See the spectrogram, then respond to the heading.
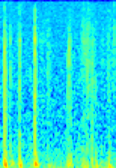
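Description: An apple is tapped for ASMR, giving a quick series of soft, dull thumps. Each tap is mostly low in pitch with a brief crisp click on top and dies away almost at once.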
